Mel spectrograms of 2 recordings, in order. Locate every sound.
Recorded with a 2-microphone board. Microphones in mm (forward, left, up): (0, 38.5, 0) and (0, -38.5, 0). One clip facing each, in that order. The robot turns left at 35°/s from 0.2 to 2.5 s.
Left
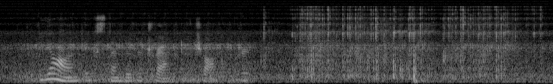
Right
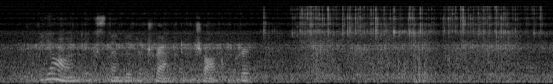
0.4 s a woman speaking: 45° left, 0.8 m; by 2.5 s 30° right, 0.8 m
2.6 s crumpling: 55° left (ahead or behind), 5.5 m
